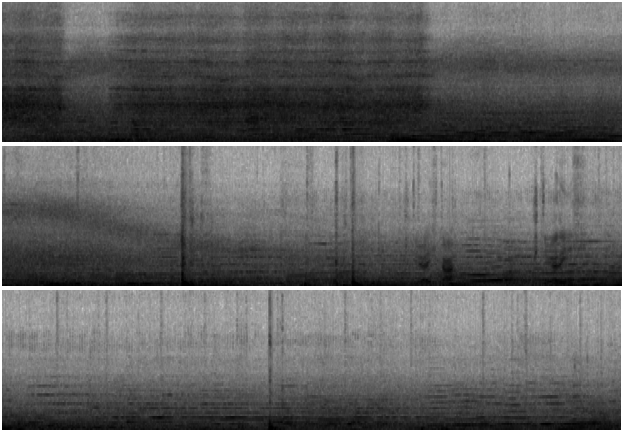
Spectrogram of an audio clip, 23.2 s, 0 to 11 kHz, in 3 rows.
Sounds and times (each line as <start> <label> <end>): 0.0 Autofahrer 12.5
